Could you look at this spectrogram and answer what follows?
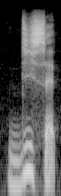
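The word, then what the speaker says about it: dix-sept: But then for the pronunciation, 17.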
